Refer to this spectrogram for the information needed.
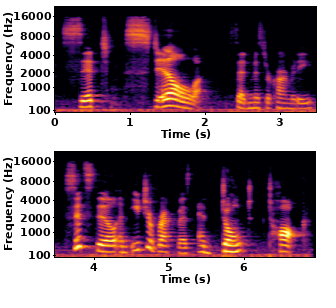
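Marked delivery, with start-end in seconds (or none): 0.1-2.0 loud, two words set apart; stern father's order. A narrator's reading. Father stops son leaving his chair, stern and loud. 3.6-6.9 loud, slow, separated words; stern father's order. A narrator's reading. Father to fidgeting son at breakfast, stern slow command.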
